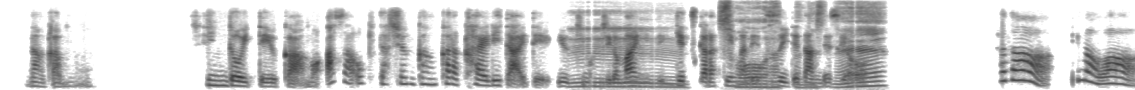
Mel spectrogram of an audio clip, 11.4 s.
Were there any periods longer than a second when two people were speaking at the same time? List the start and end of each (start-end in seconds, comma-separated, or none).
5.6-8.7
